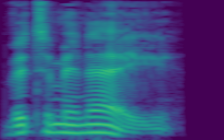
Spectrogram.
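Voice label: "vitamin a", British English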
